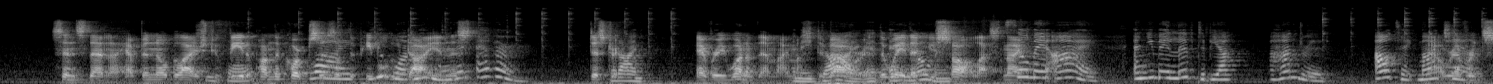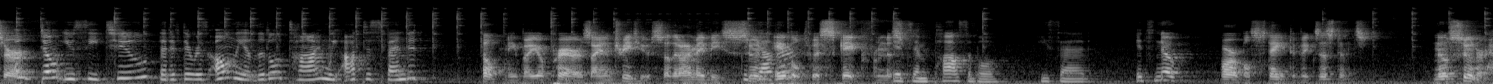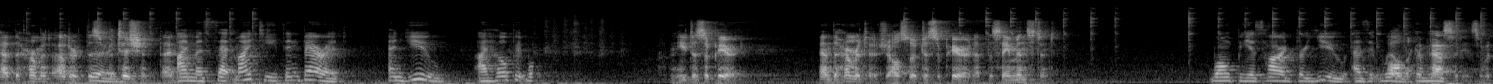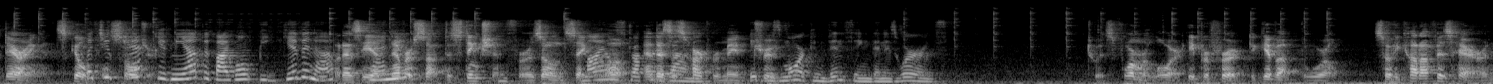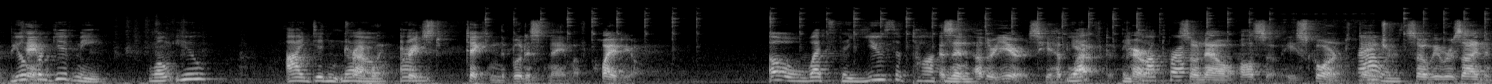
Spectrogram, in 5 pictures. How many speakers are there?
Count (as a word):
two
